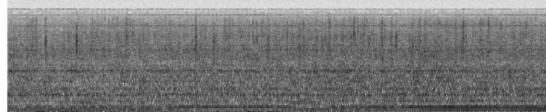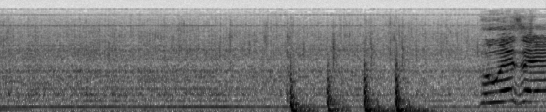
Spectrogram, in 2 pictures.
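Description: Faint room tone with a low steady hum, then four quick knocks about six seconds in, roughly a quarter second apart.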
